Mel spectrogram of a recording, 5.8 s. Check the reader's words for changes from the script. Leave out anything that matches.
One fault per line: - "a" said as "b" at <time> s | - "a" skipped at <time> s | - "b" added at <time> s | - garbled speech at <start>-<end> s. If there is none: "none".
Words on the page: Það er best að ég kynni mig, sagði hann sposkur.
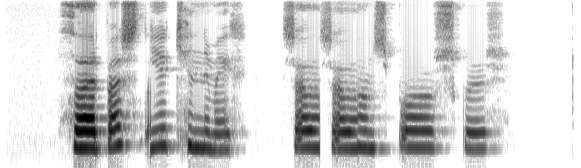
- "að" skipped at 1.5 s
- "sagði" added at 3.3 s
